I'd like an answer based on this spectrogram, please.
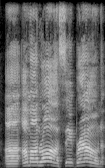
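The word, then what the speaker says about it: Amon-Ra St. Brown: Amon-Ra, St. Brown.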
